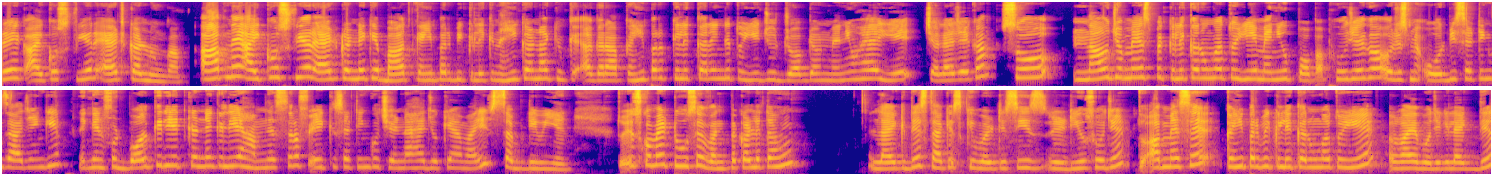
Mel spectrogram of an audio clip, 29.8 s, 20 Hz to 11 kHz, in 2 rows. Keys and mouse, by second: 11.8 click, 22.9 click.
